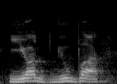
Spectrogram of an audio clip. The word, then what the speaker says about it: jordgubbar: The O is a bit more O-y. Very common Swedish thing when you see an O in Swedish. Like it's more like ooh, you. I write that J. Jordgubbar.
